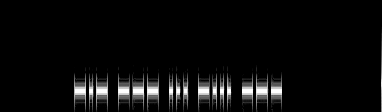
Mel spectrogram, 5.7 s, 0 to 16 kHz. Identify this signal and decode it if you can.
Morse code, heard as a keyed tone, about 23 wpm, 700 Hz. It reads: KOSBO
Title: Code Groups - 5 Letters - 22wpm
